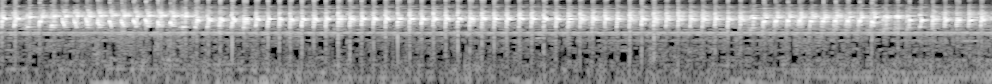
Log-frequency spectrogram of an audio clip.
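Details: Long ngekek from a national champion lovebird, used as a lure so other lovebirds sing: an unbroken, shrill, rapid chatter of evenly spaced buzzy pulses sustained throughout, with a faint steady tone underneath.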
